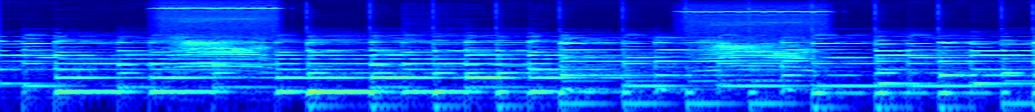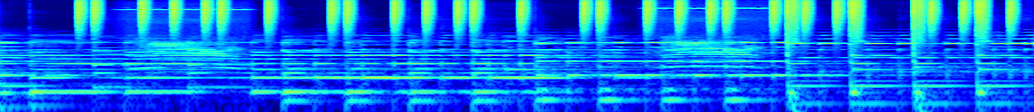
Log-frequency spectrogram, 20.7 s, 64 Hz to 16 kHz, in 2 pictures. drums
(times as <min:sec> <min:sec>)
0:11.1 0:20.6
